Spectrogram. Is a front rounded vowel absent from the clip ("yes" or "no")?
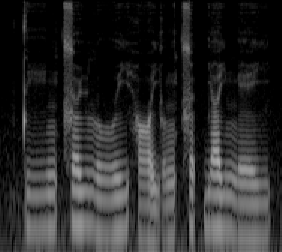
yes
